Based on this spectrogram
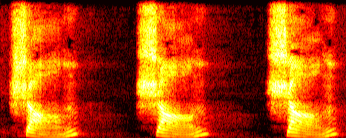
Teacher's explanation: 在坐标上是二一四，从中低到最低，最后呢再扬到中高去 · Term: 第三声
